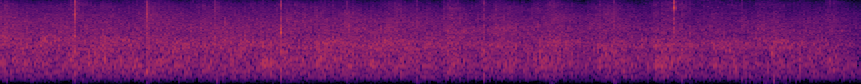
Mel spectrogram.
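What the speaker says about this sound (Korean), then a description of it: "크게 한번 다시 한번 박수하시겠습니다." A church congregation applauds the choir, conductor and accompanist at an Easter Sunday service: steady, dense clapping from many hands fills the room throughout, with no voices over it.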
